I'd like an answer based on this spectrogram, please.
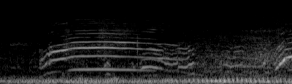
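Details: Adult cats crying, one drawn-out, level meow lasting about a second with a soft falling tail, over low rumbling background noise and a faint later squeal.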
